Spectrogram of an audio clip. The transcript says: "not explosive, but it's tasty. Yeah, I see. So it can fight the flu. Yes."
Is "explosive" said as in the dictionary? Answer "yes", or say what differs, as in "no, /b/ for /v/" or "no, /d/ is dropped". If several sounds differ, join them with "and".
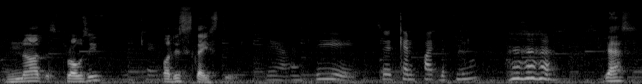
no, /k/ is dropped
